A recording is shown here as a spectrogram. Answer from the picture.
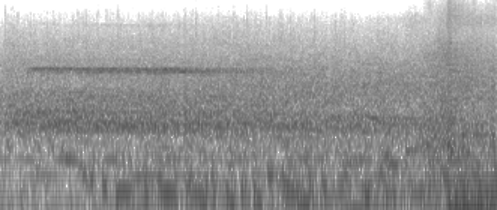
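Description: Large stadium crowd cheering and applauding, a dense steady roar. A steady high tone sounds over it for the first two seconds, and a low rumble comes in near the end.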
